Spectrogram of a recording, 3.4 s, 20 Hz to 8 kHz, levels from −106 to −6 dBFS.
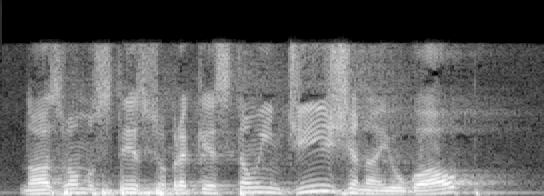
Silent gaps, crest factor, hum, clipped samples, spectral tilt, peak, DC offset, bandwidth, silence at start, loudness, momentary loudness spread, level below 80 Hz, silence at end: none; 14 dB; none; under 0.1%; -6.5 dB/octave; 0 dBFS; under 0.1%; 6.6 kHz; 0.1 s; -13 LUFS; 4 LU; -42 dBFS; 0.25 s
